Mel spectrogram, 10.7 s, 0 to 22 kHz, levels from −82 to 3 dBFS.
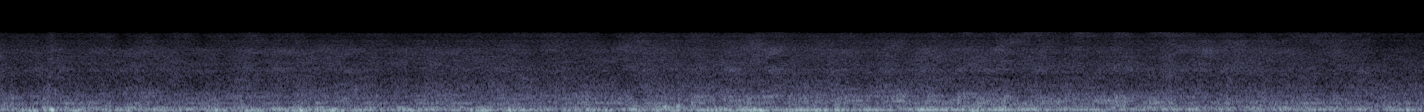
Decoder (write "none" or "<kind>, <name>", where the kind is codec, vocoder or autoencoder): codec, DAC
